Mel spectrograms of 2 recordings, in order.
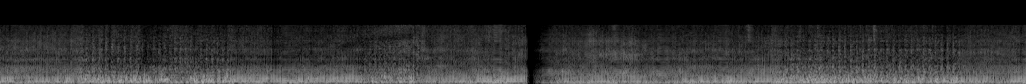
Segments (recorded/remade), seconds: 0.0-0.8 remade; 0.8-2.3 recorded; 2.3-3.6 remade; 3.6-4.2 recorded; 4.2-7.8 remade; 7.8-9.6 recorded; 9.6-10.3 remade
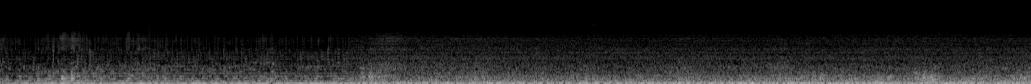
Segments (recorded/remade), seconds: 0.0-3.5 remade; 3.5-10.3 recorded

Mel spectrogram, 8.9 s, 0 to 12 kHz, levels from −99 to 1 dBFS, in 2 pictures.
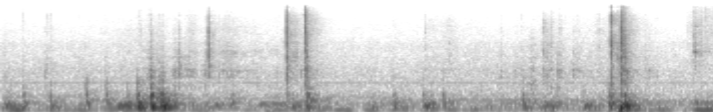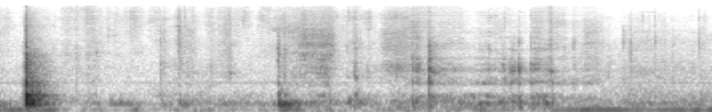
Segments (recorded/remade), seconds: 0.0-7.0 recorded; 7.0-8.2 remade; 8.2-8.9 recorded

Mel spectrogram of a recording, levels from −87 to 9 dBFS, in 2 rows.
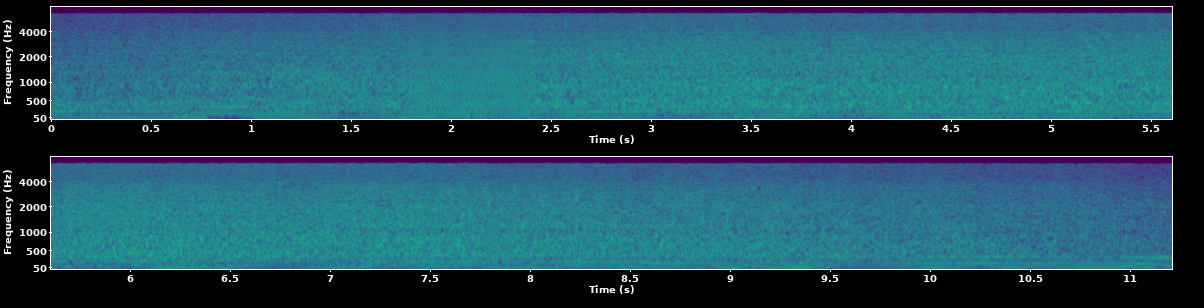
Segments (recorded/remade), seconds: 0.0-1.8 recorded; 1.8-2.4 remade; 2.4-11.2 recorded

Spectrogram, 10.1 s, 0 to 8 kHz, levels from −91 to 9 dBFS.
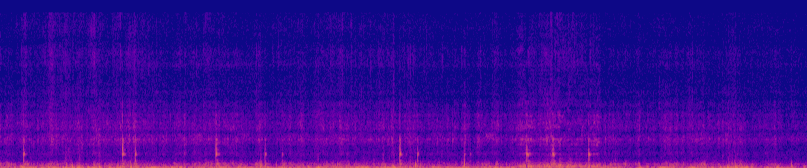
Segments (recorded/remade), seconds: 0.0-6.5 recorded; 6.5-7.5 remade; 7.5-10.1 recorded

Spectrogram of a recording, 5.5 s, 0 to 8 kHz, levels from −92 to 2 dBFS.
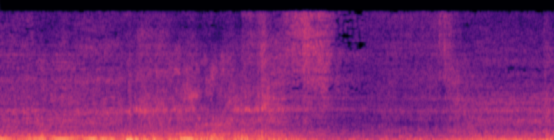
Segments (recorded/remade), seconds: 0.0-1.2 recorded; 1.2-2.7 remade; 2.7-3.7 recorded; 3.7-4.7 remade; 4.7-5.5 recorded

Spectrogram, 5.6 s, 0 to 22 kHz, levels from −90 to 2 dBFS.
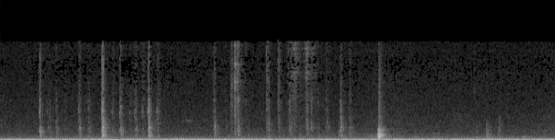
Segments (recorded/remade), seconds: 0.0-5.6 recorded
